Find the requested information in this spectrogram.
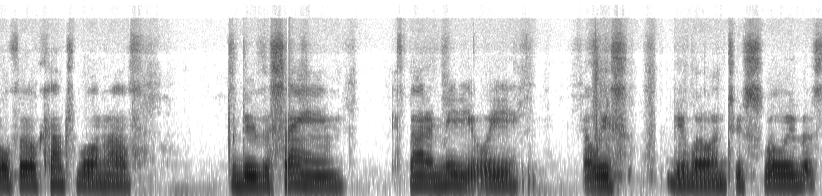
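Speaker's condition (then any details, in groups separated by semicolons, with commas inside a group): Cerebral palsy; has had speech therapy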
